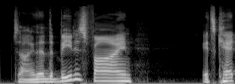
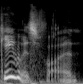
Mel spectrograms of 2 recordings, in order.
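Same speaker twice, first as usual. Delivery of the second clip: wistful shrug; slower than usual. Retold or imitated. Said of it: "you're like".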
